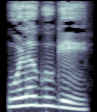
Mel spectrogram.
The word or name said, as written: ಒಳಗುಗೆಯ್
